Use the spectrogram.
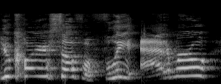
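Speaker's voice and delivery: mock the admiral like a furious brat; mock outraged noble. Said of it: "they basically are like".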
